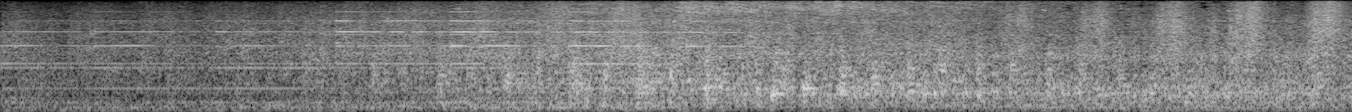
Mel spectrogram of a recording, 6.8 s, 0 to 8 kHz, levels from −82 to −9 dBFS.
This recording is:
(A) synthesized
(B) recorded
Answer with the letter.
B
